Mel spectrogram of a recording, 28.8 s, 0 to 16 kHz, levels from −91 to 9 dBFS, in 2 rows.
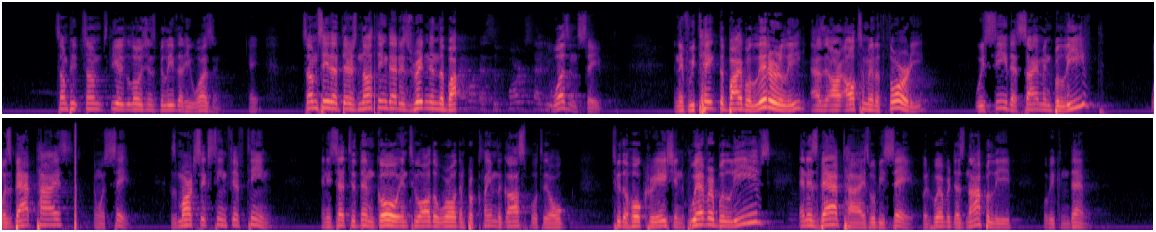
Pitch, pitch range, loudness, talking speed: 150 Hz, 125-180 Hz, -26 LUFS, 180 wpm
